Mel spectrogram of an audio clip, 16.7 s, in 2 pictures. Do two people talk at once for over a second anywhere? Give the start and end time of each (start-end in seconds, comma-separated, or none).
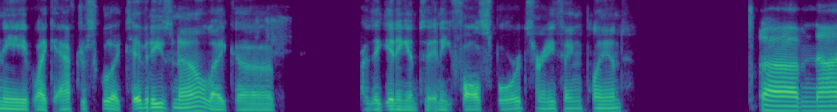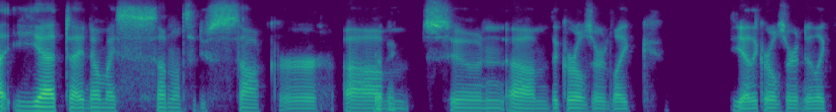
none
